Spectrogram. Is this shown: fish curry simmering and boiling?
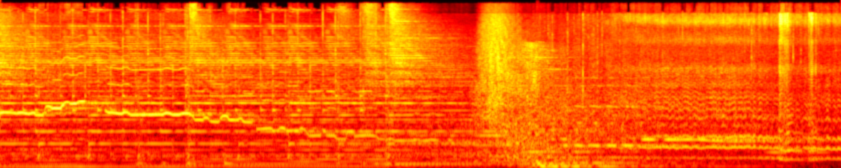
no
